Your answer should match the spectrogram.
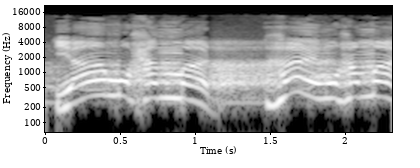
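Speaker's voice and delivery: high, drawn-out call of a rough Bedouin. Retold or imitated. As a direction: call out to him from afar. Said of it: "manggil bagaimana?".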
